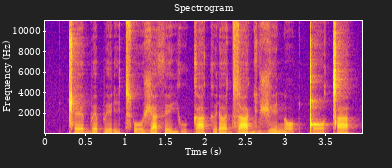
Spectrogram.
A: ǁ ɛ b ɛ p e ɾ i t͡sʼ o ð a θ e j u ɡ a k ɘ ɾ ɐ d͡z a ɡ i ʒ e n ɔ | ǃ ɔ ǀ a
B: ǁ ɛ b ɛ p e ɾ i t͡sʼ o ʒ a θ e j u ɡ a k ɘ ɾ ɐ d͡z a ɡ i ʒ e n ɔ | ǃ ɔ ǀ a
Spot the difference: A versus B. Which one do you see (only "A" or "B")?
B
